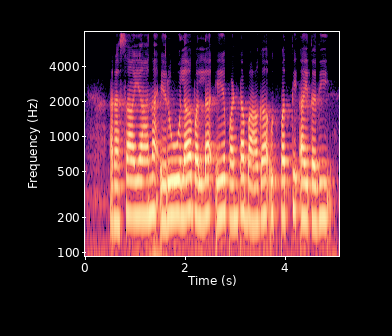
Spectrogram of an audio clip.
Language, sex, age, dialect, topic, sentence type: Telugu, female, 36-40, Telangana, agriculture, question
